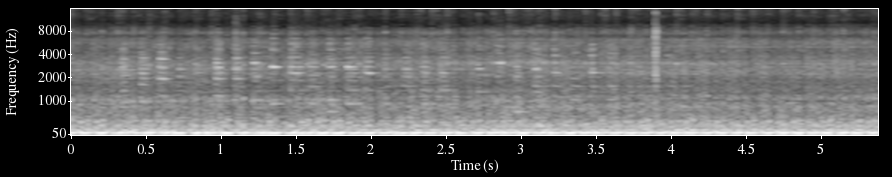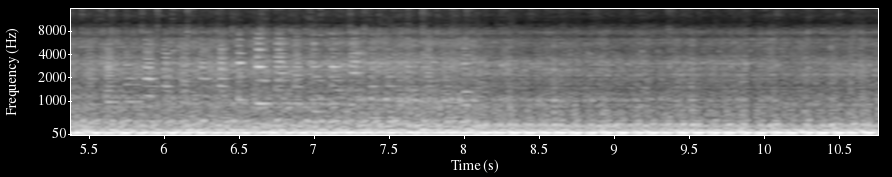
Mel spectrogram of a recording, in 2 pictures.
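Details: 1978 Cobra Jet jet boat, 350 Ingram V8 (325 hp) with Berkeley jet, just started, reverse engaged: loud deep steady burble, even firing, no knocks or misses; normal idle.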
